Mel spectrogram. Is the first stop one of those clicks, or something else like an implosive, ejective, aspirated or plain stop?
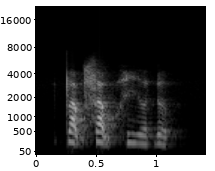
plain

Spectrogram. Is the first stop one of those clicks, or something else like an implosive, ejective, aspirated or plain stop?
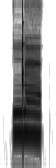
click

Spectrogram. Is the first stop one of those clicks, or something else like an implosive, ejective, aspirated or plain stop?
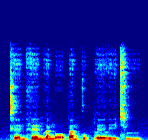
aspirated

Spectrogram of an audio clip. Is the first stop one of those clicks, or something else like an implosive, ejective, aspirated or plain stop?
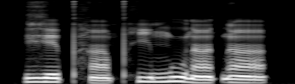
aspirated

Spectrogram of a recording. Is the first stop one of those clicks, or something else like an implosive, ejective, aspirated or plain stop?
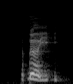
implosive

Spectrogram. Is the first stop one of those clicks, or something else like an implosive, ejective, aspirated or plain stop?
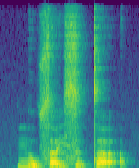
plain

